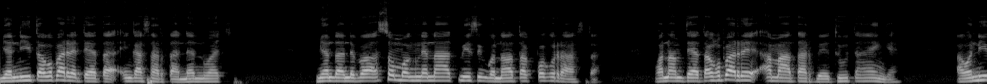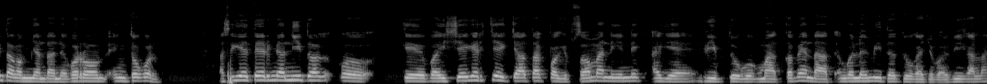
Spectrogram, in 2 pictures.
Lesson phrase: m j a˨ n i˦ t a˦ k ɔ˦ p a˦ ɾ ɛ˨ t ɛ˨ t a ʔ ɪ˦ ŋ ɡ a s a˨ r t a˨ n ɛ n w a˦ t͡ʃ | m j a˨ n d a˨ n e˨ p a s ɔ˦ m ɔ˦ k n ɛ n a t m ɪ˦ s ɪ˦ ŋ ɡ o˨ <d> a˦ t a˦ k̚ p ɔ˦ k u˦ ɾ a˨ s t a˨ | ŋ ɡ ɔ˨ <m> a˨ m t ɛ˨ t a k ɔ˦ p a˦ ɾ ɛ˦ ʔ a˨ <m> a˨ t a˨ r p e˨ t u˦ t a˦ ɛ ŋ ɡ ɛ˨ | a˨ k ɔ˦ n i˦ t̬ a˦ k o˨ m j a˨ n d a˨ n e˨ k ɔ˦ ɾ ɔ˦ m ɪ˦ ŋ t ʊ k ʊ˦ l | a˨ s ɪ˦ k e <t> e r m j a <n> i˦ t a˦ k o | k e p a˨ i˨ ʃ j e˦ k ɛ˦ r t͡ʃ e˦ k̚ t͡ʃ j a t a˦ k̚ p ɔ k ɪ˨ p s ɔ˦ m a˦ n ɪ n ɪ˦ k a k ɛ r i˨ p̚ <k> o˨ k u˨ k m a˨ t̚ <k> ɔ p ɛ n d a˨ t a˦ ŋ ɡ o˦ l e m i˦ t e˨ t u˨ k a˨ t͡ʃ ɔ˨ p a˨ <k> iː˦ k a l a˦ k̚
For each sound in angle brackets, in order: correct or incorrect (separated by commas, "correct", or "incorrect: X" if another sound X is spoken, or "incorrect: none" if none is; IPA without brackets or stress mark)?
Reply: incorrect: n, incorrect: n, correct, correct, correct, incorrect: t, correct, incorrect: p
